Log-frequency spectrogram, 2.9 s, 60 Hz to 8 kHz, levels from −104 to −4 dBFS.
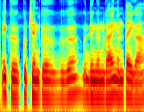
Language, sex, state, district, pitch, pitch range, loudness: Wancho, male, Arunachal Pradesh, Longding, 120 Hz, 115-125 Hz, -15 LUFS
